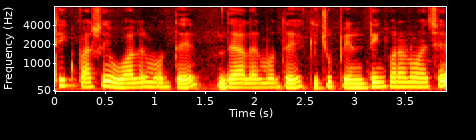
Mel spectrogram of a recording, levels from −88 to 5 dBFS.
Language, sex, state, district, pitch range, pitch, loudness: Bengali, male, Tripura, West Tripura, 150-165 Hz, 160 Hz, -14 LUFS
